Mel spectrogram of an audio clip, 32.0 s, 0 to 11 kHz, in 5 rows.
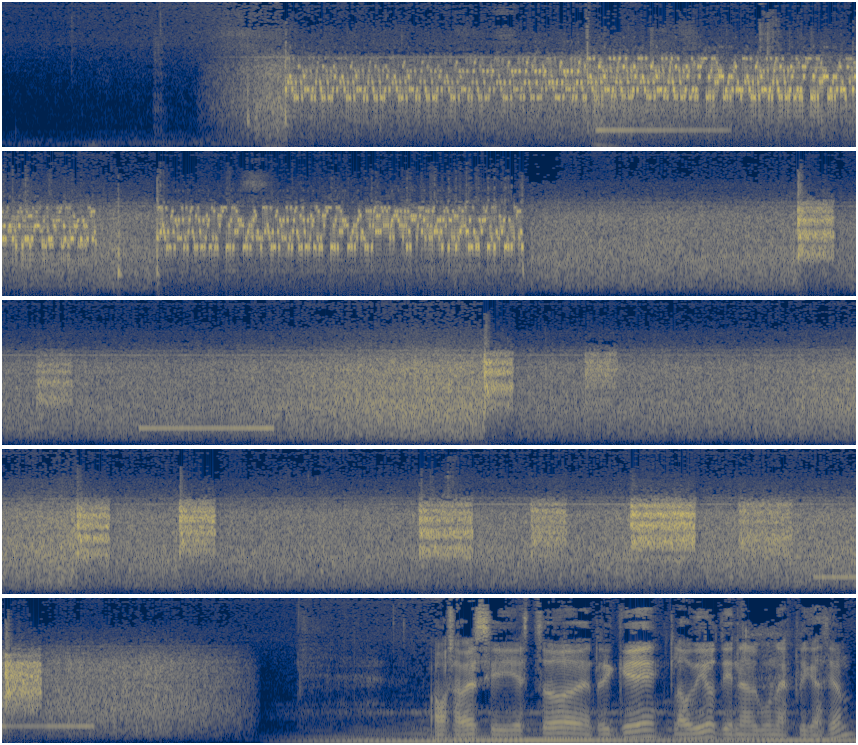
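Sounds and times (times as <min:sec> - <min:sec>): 
steady hissing shortwave static on 3830 kHz upper sideband: 0:01.6 - 0:28.0
warbling tones of a strange shortwave signal on 3830 kHz: 0:01.7 - 0:11.5, 0:12.2 - 0:14.9, 0:16.3 - 0:18.6, 0:19.5 - 0:32.0
brief steady tones of a strange shortwave signal: 0:02.0 - 0:10.4, 0:12.4 - 0:15.0, 0:22.4 - 0:26.4
speech: 0:29.0 - 0:32.0.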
